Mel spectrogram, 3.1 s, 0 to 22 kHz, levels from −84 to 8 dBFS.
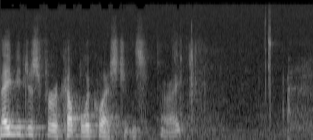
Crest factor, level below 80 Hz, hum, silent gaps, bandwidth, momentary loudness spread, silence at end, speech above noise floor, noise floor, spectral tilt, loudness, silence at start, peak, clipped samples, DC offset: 22 dB; -60 dBFS; none; none; 19 kHz; 19 LU; 0 s; 26 dB; -48 dBFS; -5 dB/octave; -23 LUFS; 0 s; 0 dBFS; under 0.1%; under 0.1%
